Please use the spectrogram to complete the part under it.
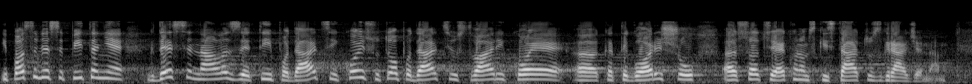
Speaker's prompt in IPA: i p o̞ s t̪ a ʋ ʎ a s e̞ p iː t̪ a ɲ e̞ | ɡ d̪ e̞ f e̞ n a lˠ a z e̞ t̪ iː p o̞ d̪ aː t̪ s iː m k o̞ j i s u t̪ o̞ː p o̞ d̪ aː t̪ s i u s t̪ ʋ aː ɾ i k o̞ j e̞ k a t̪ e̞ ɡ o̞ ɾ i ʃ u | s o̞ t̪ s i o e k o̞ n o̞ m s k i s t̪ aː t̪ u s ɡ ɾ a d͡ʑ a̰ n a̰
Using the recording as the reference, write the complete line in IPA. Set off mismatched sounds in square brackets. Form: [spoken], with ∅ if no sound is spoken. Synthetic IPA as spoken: i p o̞ s t̪ a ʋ ʎ a s e̞ p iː t̪ a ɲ e̞ | ɡ d̪ e̞ [s] e̞ n a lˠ a z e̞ t̪ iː p o̞ d̪ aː t̪ s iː [∅] k o̞ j i s u t̪ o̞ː p o̞ d̪ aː t̪ s i u s t̪ ʋ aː ɾ i k o̞ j e̞ k a t̪ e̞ ɡ o̞ ɾ i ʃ u | s o̞ t̪ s i o e k o̞ n o̞ m s k i s t̪ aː t̪ u s ɡ ɾ a d͡ʑ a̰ n a̰

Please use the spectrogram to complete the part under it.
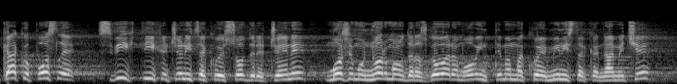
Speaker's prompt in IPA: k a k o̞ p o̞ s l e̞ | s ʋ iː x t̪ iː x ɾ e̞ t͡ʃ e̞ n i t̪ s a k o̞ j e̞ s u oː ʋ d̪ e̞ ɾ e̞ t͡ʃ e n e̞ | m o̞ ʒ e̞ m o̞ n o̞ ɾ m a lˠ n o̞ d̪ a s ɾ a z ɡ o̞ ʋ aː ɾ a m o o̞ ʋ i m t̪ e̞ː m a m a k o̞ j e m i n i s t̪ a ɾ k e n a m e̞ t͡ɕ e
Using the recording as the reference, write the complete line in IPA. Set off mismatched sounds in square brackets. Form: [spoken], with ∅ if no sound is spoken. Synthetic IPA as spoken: k a k o̞ p o̞ s l e̞ | s ʋ iː x t̪ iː x ɾ e̞ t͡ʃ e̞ n i t̪ s a k o̞ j e̞ s u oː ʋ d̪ e̞ ɾ e̞ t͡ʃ e n e̞ | m o̞ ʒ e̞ m o̞ n o̞ ɾ m a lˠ n o̞ d̪ a [∅] ɾ a z ɡ o̞ ʋ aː ɾ a m o o̞ ʋ i m t̪ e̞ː m a m a k o̞ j e m i n i s t̪ a ɾ k [a] n a m e̞ t͡ɕ e

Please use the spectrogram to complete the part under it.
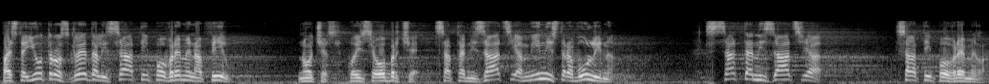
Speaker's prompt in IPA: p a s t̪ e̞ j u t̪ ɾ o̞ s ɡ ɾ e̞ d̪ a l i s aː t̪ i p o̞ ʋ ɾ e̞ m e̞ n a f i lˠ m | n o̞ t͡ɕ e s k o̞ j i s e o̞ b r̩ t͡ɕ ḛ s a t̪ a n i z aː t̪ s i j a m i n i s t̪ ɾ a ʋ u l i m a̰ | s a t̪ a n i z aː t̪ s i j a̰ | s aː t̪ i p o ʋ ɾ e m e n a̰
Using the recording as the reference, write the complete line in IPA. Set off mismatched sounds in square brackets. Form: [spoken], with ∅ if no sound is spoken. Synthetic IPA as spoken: p a s t̪ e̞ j u t̪ ɾ o̞ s ɡ [l] e̞ d̪ a l i s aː t̪ i p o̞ ʋ ɾ e̞ m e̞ n a f i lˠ m | n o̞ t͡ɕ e s k o̞ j i s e o̞ b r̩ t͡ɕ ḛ s a t̪ a n i z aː t̪ s i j a m i n i s t̪ ɾ a ʋ u l i [n] a̰ | s a t̪ a n i z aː t̪ s i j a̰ | s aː t̪ i p o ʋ ɾ e m e n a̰

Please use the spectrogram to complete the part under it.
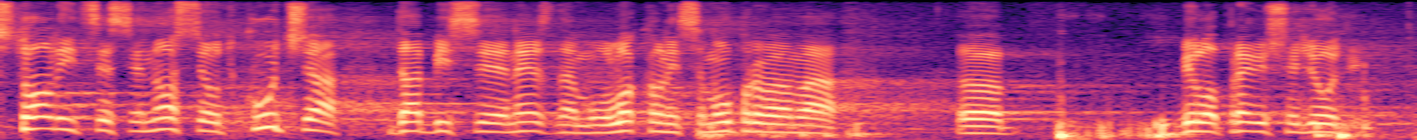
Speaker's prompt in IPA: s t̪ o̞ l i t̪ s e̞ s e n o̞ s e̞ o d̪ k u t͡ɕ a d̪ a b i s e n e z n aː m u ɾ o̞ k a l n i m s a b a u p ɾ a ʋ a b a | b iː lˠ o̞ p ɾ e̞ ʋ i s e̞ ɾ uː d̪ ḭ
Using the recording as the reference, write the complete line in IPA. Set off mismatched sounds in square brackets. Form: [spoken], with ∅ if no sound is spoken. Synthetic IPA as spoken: s t̪ o̞ l i t̪ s e̞ s e n o̞ s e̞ o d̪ k u t͡ɕ a d̪ a b i s e n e z n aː m u [l] o̞ k a l n i m s a [m] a u p ɾ a ʋ a [m] a | b iː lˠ o̞ p ɾ e̞ ʋ i [ʃ] e̞ [ʎ] uː d̪ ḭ

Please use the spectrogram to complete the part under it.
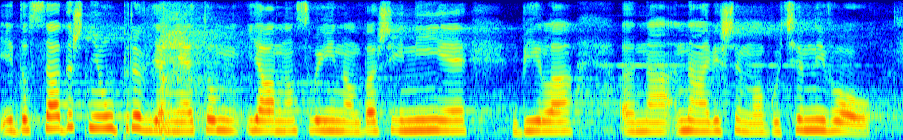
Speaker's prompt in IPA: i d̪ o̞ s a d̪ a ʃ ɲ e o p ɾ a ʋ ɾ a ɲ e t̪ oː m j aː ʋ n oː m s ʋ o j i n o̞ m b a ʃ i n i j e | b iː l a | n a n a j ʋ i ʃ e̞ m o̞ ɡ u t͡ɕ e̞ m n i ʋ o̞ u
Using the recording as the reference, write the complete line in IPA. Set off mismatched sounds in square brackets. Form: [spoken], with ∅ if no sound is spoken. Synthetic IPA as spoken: i d̪ o̞ s a d̪ a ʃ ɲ e [u] p ɾ a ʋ [ʎ] a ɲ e t̪ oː m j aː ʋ n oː m s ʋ o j i n o̞ m b a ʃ i n i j e | b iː l a | n a n a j ʋ i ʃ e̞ m o̞ ɡ u t͡ɕ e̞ m n i ʋ o̞ u

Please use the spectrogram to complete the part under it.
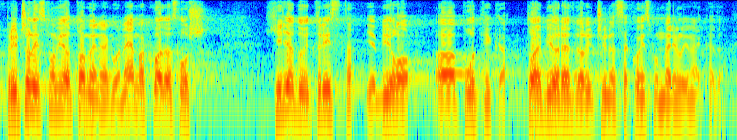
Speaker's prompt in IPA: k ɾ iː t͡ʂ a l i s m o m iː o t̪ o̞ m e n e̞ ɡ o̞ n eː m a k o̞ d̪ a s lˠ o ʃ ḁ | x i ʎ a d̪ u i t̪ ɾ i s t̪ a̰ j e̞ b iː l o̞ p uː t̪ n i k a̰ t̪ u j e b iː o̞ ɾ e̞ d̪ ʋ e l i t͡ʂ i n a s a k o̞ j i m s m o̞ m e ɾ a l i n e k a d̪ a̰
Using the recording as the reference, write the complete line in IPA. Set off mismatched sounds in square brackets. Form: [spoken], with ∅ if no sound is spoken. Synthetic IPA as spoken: [p] ɾ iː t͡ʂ a l i s m o m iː o t̪ o̞ m e n e̞ ɡ o̞ n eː m a k o̞ d̪ a s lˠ [u] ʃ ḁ | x i ʎ a d̪ u i t̪ ɾ i s t̪ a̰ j e̞ b iː l o̞ p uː t̪ n i k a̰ t̪ [o] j e b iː o̞ ɾ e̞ d̪ ʋ e l i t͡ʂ i n a s a k o̞ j i m s m o̞ m e ɾ [i] l i n e k a d̪ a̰

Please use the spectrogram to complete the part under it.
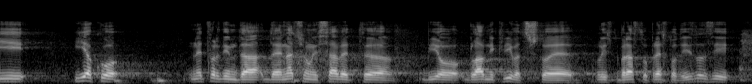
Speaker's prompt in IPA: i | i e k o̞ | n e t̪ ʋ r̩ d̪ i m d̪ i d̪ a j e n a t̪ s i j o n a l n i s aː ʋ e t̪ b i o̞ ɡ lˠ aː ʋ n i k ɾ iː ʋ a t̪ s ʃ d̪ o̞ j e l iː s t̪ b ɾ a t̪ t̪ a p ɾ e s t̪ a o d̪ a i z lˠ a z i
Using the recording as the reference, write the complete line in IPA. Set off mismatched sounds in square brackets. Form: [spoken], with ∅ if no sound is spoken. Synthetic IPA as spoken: i | i [a] k o̞ | n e t̪ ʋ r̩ d̪ i m d̪ [a] d̪ a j e n a t̪ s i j o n a l n i s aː ʋ e t̪ b i o̞ ɡ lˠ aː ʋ n i k ɾ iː ʋ a t̪ s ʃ [t̪] o̞ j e l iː s t̪ b ɾ a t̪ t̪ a p ɾ e s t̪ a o d̪ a i z lˠ a z i

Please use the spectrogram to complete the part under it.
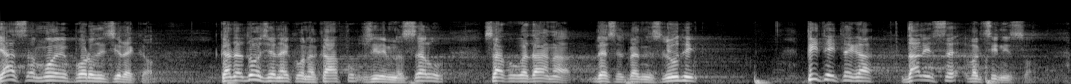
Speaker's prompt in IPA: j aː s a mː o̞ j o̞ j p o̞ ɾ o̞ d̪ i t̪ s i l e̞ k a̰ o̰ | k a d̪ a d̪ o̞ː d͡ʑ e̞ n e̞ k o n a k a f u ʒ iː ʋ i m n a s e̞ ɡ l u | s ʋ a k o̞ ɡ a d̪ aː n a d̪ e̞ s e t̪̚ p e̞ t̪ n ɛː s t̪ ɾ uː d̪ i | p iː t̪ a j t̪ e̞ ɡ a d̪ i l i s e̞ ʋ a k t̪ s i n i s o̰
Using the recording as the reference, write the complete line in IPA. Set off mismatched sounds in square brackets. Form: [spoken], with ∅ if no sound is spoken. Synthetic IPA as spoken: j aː s a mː o̞ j o̞ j p o̞ ɾ o̞ d̪ i t̪ s i [ɾ] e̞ k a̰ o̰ | k a d̪ a d̪ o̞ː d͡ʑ e̞ n e̞ k o n a k a f u ʒ iː ʋ i m n a s e̞ [∅] l u | s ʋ a k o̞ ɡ a d̪ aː n a d̪ e̞ s e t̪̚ p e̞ t̪ n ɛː s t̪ [ʎ] uː d̪ i | p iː t̪ a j t̪ e̞ ɡ a d̪ [a] l i s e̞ ʋ a k t̪ s i n i s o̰

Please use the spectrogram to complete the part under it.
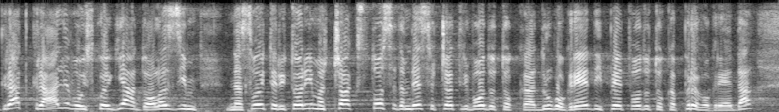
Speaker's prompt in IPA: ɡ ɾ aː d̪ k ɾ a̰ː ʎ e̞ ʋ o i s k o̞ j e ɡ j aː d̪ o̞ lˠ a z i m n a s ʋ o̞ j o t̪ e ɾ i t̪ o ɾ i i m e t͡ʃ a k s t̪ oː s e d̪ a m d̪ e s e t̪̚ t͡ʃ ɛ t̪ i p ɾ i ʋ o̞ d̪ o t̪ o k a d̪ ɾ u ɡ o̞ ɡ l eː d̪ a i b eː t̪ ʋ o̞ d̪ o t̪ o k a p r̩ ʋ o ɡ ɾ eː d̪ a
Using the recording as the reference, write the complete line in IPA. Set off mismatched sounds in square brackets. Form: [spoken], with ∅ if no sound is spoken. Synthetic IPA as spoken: ɡ ɾ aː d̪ k ɾ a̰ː ʎ e̞ ʋ o i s k o̞ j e ɡ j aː d̪ o̞ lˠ a z i m n a s ʋ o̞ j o t̪ e ɾ i t̪ o ɾ i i m [a] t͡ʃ a k s t̪ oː s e d̪ a m d̪ e s e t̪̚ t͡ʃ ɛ t̪ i [∅] ɾ i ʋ o̞ d̪ o t̪ o k a d̪ ɾ u ɡ o̞ ɡ [ɾ] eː d̪ a i [p] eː t̪ ʋ o̞ d̪ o t̪ o k a p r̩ ʋ o ɡ ɾ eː d̪ a

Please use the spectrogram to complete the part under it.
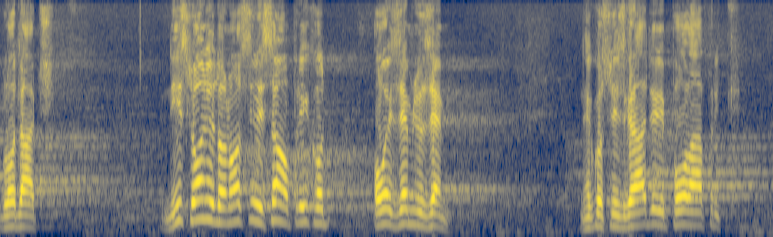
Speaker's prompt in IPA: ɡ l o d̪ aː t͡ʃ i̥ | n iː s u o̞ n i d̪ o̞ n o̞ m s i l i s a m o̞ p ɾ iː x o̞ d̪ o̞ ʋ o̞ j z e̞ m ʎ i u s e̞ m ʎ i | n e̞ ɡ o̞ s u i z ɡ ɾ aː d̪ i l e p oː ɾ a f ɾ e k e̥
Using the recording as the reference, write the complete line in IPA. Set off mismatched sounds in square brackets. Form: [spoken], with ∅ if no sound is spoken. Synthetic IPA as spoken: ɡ l o d̪ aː t͡ʃ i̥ | n iː s u o̞ n i d̪ o̞ n o̞ [∅] s i l i s a m o̞ p ɾ iː x o̞ d̪ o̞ ʋ o̞ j z e̞ m ʎ i u [z] e̞ m ʎ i | n e̞ ɡ o̞ s u i z ɡ ɾ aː d̪ i l [i] p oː [l] a f ɾ [i] k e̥

